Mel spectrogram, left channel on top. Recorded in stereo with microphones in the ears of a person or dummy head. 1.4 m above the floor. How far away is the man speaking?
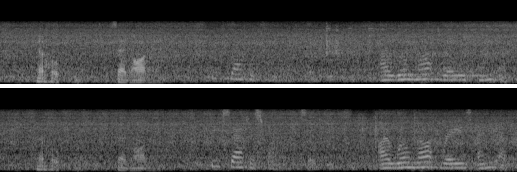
About 0.9 m.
